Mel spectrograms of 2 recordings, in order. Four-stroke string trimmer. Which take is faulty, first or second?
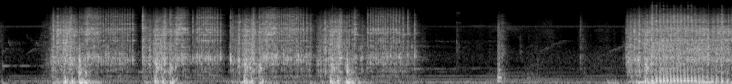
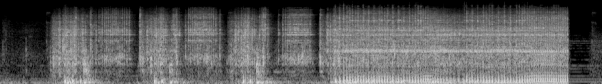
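first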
